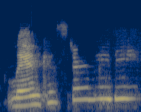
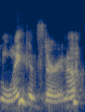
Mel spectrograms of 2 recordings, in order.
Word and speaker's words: Lancaster: Well, no, because I lived in Pennsylvania for so long, and everybody's like, it's Lancaster, Like, Lancaster.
